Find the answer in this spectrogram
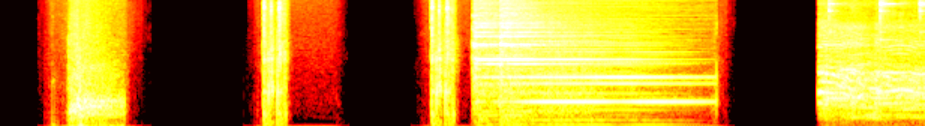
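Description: Intro sound effects: a short noisy burst and two brief clicks, then a bell-like chime that rings for about a second and a half and cuts off suddenly. Near the end, music with a hand drum starts.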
